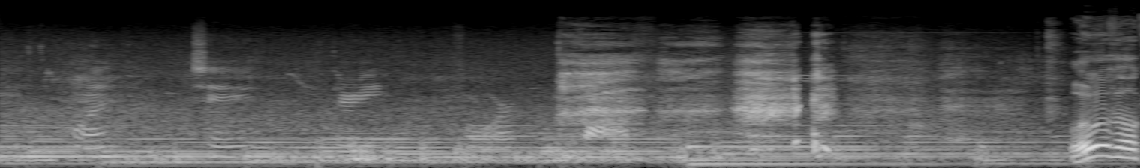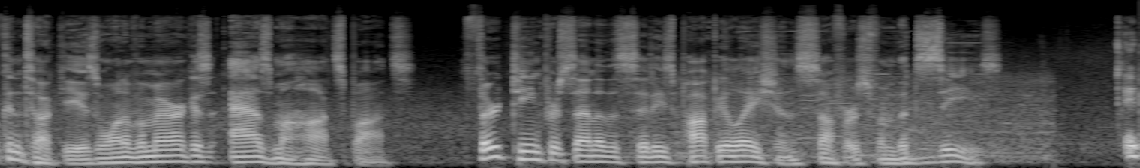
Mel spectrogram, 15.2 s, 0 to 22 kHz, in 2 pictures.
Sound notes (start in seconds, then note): 3.8 coughs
